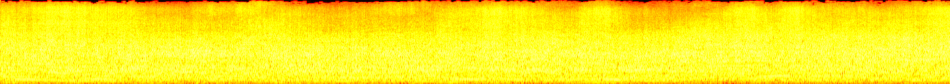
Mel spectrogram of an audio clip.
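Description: Engines whine and rise in pitch as cars speed past.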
